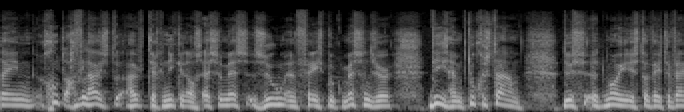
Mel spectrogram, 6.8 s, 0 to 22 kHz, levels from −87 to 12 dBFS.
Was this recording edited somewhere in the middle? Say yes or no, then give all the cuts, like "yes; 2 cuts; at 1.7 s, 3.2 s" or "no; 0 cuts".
yes; 3 cuts; at 1.4 s, 2.0 s, 4.5 s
